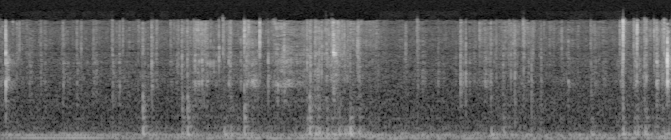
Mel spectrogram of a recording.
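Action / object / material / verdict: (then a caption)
scrape / bar of soap carved with a metal blade / soap / none. A metal blade shaves and carves flakes off the edge of a solid white embossed soap bar held in the hand. Soft, dry scraping and cutting strokes come through as quiet, crisp ticks over a low background rumble.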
